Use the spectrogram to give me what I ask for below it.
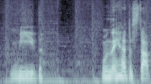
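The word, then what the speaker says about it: Meath: between ulster and mead it's spelled meat but i think it's pronounced mead when they had to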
